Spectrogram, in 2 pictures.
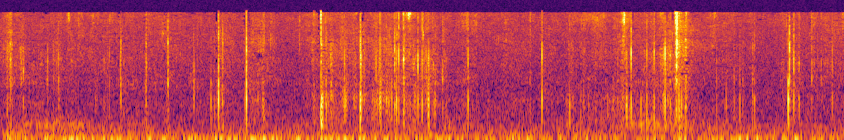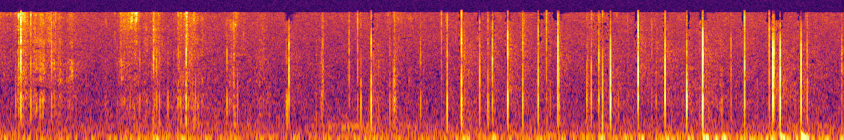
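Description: Long painted nails and fingertips scratch and squeeze a hand-sized, solid polyurethane foam squishy toy shaped like an ice-cream pop, with purple glaze, sprinkles and a wooden-look stick, held close to the microphones. The result is a quiet, steady stream of dry, crackly scratches and crinkling ticks, with sharp bright clicks from the nails over a soft low rumble.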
